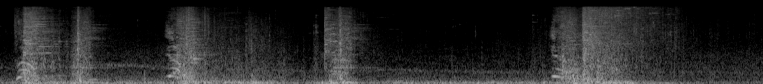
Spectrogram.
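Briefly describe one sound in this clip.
A heavy axe strikes metal with loud, ringing clangs.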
